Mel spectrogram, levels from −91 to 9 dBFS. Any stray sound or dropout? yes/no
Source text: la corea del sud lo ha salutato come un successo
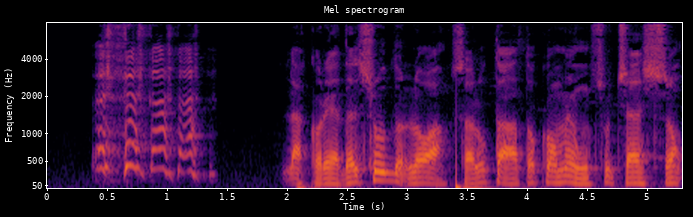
yes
